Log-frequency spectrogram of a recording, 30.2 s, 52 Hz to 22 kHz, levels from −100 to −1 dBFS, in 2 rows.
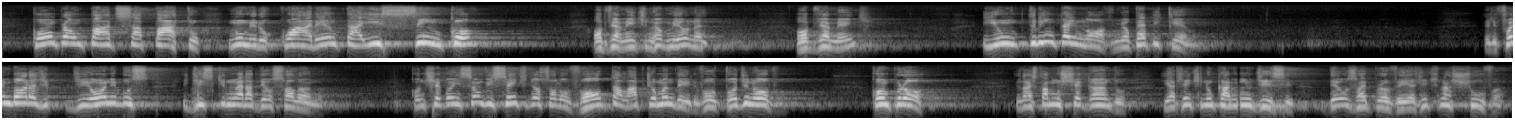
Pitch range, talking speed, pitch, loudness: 205-245 Hz, 135 wpm, 230 Hz, -31 LUFS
